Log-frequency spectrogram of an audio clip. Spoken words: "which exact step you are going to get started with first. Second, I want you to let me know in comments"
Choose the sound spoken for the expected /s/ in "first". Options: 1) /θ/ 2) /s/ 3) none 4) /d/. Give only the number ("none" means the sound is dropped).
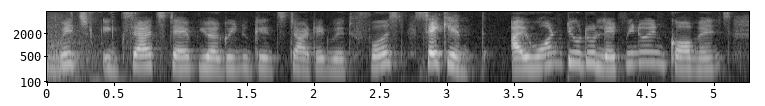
2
